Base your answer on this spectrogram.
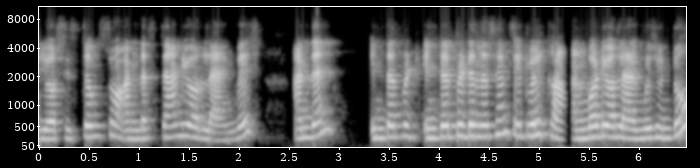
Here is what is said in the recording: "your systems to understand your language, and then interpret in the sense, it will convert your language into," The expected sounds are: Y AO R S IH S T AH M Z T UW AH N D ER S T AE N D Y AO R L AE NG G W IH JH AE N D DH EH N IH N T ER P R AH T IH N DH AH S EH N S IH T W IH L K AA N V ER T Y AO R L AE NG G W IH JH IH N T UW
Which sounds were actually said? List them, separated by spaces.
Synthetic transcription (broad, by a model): Y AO R S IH S T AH M S T UW AH N D ER S T AE N D Y AO R L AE NG G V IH JH AE N D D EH N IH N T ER P R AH T IH N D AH S EH N S IH T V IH L K AA N V ER T Y AO R L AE NG G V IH JH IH N T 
